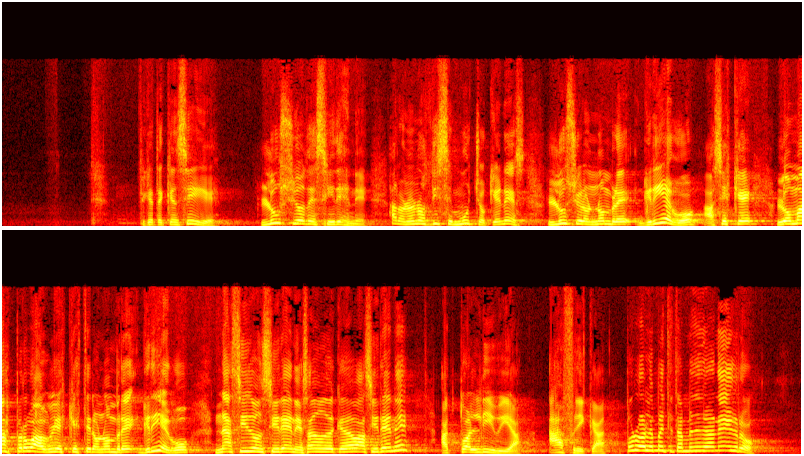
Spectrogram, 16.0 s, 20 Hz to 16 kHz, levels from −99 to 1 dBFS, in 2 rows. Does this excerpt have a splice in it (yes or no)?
no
